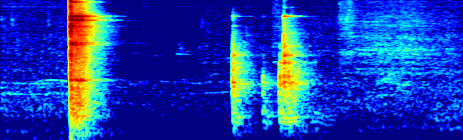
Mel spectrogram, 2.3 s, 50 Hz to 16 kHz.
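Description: A hammer strikes a cold chisel held on the milling vise's swivel base once, a single sharp metallic blow that marks the 90-degree line. Two lighter clicks follow a little under a second later.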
